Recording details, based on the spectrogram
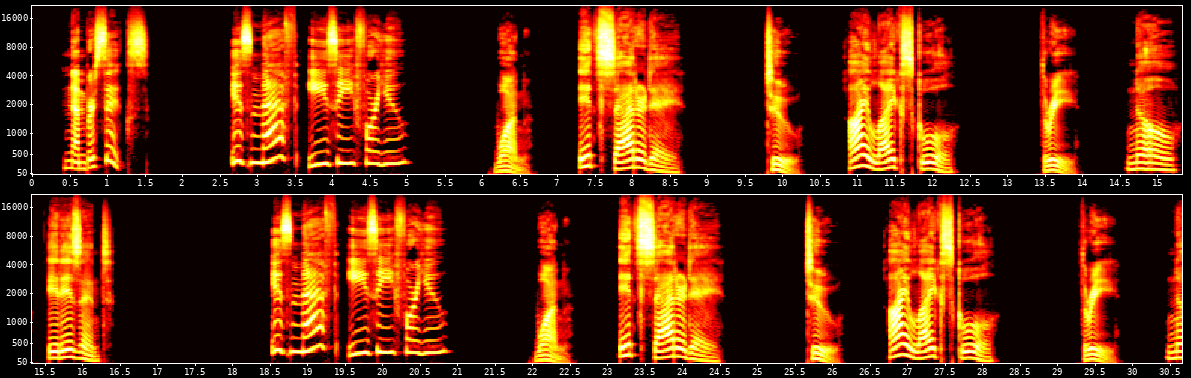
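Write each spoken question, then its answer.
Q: Is math easy for you?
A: 3: No, it isn't.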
